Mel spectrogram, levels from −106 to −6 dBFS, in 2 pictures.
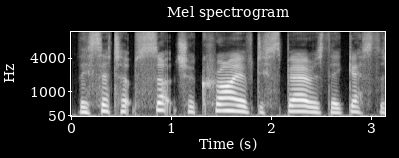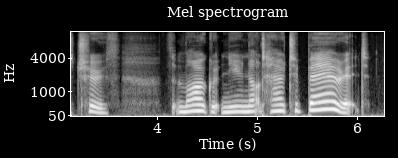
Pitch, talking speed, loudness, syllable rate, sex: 215 Hz, 200 wpm, -17 LUFS, 4.6 syllables/s, female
